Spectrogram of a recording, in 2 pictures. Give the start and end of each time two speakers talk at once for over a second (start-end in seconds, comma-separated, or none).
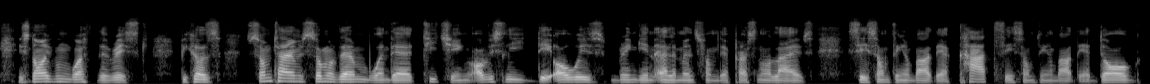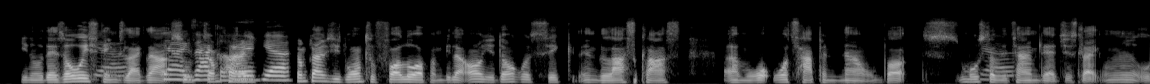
12.4-14.1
